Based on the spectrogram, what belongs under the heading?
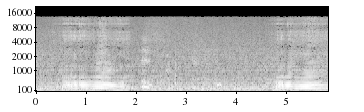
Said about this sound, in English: This is another Frogger snore. It might be the same one.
